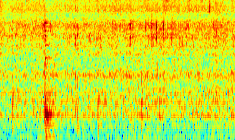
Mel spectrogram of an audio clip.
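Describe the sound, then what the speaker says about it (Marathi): Salted pork sautés on a high flame in a pan with softened onions and tomatoes for a Goan pork curry, giving a close, steady, dense sizzle with a brief stirring scrape. "हाय फ्लेमीचेर न्हू हे बरें सॉटे करूया आता आमी."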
